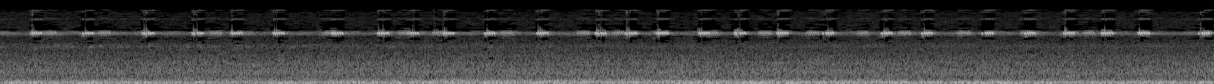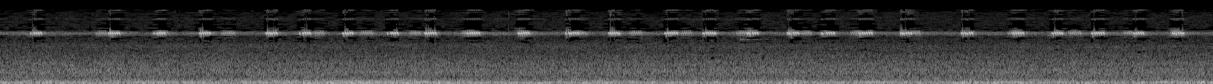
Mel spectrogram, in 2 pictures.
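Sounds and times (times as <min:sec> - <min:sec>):
cricket chirping: 0:00.0 - 0:24.2.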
